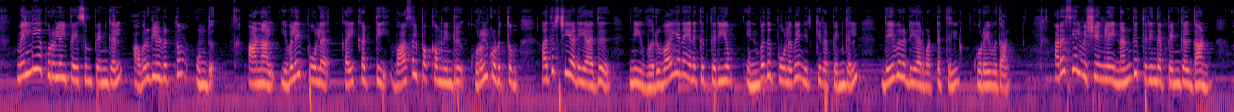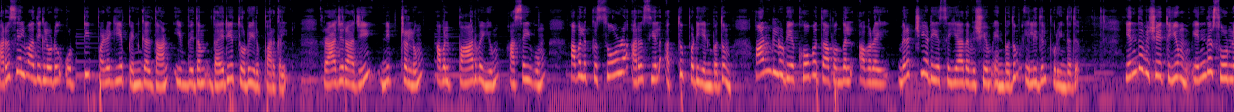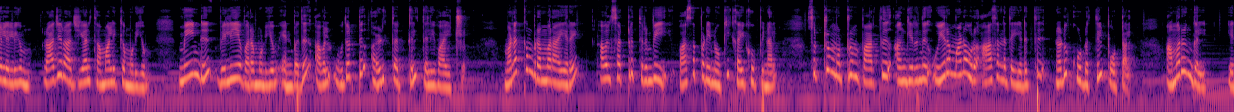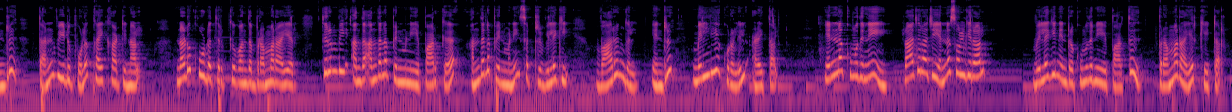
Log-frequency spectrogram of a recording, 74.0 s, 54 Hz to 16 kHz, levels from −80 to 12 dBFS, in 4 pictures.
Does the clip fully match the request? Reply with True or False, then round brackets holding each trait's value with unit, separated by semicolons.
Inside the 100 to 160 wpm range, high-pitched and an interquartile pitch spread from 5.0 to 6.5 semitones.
True (105 wpm; 255 Hz; 5.5 semitones)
